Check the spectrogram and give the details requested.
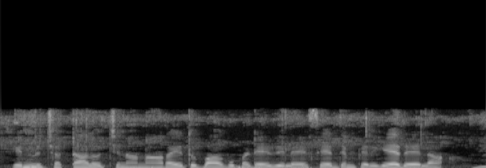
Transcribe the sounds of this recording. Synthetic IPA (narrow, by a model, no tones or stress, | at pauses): enːut͡ʃɐʈːaːluʋɐt͡ʃːinɐnaːɾɐjt̪ubaːɡupɐɽeːd̪ileːsɛːd̪jɐmpeɾiɡeːd̪ɛːlaː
